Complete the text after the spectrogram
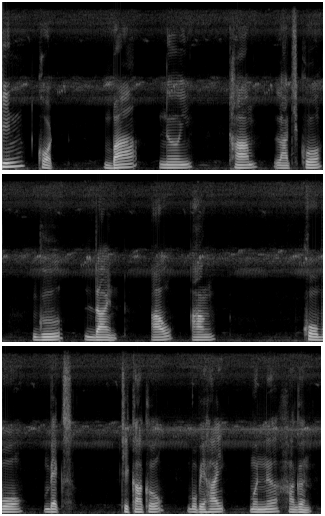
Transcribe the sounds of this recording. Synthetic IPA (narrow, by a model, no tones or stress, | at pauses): kinkʰɔt̚ | ba | nɯj | tʰam | lat͡ʃkʰɔ | ɡu | dajn | aw | aŋ | kʰɔbɔ | beks | tʰikʰakʰɯw | bɔbeɦaj | mənːɯhaɡɯn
